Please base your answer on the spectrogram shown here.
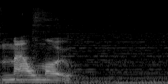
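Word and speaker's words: Malmö: Malmo is pronounced Malmo.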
